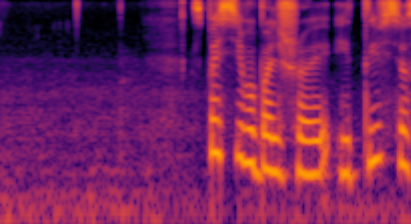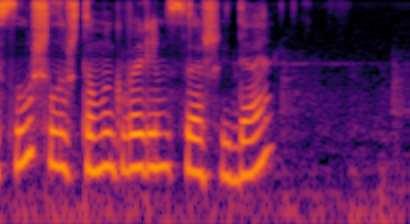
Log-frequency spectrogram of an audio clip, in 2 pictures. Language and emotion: Russian, positive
